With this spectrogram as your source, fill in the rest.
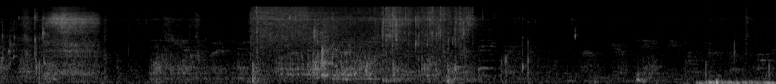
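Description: Tap water runs in bursts as a kitchen knife is rinsed, splashing with on-and-off flow and small clinks, close by.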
